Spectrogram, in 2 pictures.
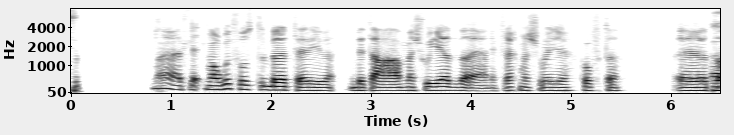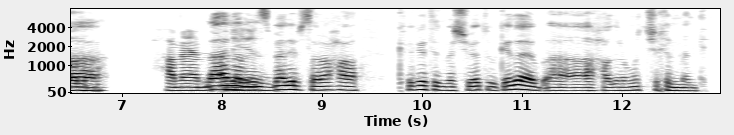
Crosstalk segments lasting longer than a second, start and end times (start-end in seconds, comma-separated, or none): none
